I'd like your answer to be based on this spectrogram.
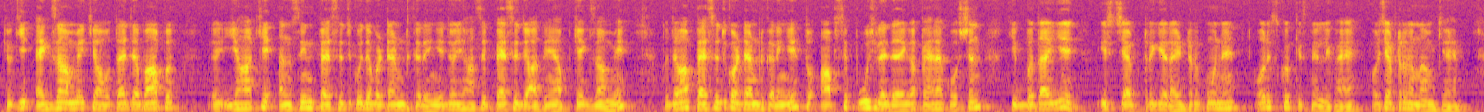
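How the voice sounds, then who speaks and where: A man's voice: mid-range voice, a little fast, slight background noise. A male teacher giving a classroom-style lecture, explaining patiently and often asking his students whether they follow. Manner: explains patiently, checks understanding with frequent rhetorical questions.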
